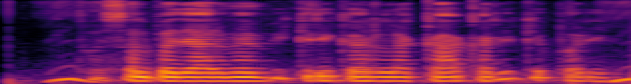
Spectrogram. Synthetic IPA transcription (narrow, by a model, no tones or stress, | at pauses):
əsəlbəd͡ʒaɾmebikɾikəɾelakakəɾɛkepəɽi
